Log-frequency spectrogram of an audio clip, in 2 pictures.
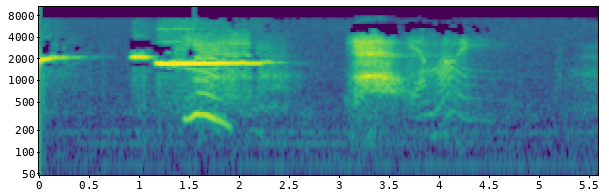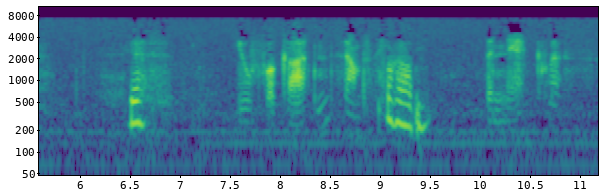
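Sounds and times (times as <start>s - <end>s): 
man whistling a signal: 0.0s - 2.6s
speech: 9.1s - 9.6s.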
